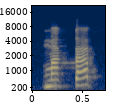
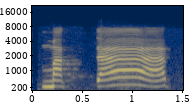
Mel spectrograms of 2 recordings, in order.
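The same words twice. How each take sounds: First: The vowel in the second syllable is short. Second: The vowel in the second syllable is long. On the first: It means a desk. "Kalau maktabnya pendek, meja" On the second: It means an office. "taknya panjang"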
